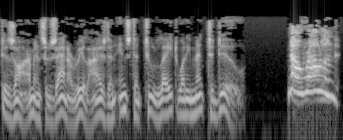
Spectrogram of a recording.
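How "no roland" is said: loud, very high cry of horror; sudden high horrified shout. A narrator's reading. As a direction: cry out in alarm to stop him. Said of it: "her own horrified voice".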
